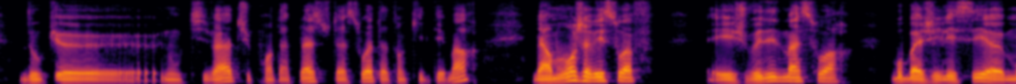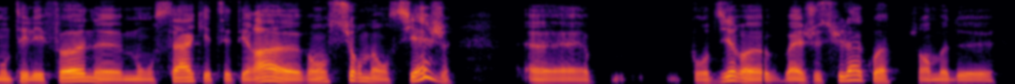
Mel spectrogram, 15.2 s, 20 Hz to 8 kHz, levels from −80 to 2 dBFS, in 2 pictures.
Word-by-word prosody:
donc 100 Hz, 0 st, -4 dB
heu, 80 Hz, -3 st, 0 dB, 0.2 s
donc 90 Hz, -1 st, -7 dB
tu -, -, -8 dB
y -, -, -10 dB
vas, -, -, +3 dB
tu -, -, -10 dB
prends -, -, -7 dB
ta 80 Hz, -, -8 dB
place, 115 Hz, +6 st, 0 dB
tu 120 Hz, -, -14 dB
t'assois, 90 Hz, +8 st, -1 dB
tu 95 Hz, -, -6 dB
attends 95 Hz, +1 st, -7 dB
qu'il 95 Hz, -, -14 dB
démarre, -, -, -3 dB, 0.4 s
mais -, -, +2 dB
à -, -, +7 dB
un -, -, +5 dB
moment, 115 Hz, +8 st, +5 dB
j'avais 140 Hz, -3 st, +6 dB
soif 130 Hz, -1 st, +2 dB, 0.4 s
et 90 Hz, +1 st, 0 dB
je 95 Hz, -, -5 dB
venais 115 Hz, +6 st, +3 dB
de 130 Hz, -, -3 dB
m'asseoir. 125 Hz, -3 st, +1 dB, 0.3 s
Bon, 110 Hz, -, -1 dB
ben, 105 Hz, -1 st, +6 dB
j'ai 100 Hz, +1 st, -2 dB
laissé, 105 Hz, +5 st, +2 dB
heu, 100 Hz, -, +6 dB
mon 100 Hz, +2 st, -3 dB
téléphone, 115 Hz, +7 st, +3 dB
heu, 95 Hz, -2 st, +1 dB
mon 95 Hz, +1 st, -4 dB
sac 125 Hz, +5 st, +1 dB
et -, -, -2 dB
cetera, 95 Hz, +10 st, +3 dB
heu, 90 Hz, -, +5 dB
vraiment 100 Hz, +4 st, -1 dB
sur 120 Hz, +2 st, 0 dB
mon 105 Hz, -5 st, -3 dB
siège, -, -, +1 dB, 0.6 s
heu, 80 Hz, -2 st, -3 dB, 0.7 s
pour 90 Hz, 0 st, -5 dB
dire, 150 Hz, -, +1 dB
heu: 90 Hz, -, +3 dB, 0.2 s
«Bah, 85 Hz, +1 st, +1 dB
je 85 Hz, -, -7 dB
suis 145 Hz, +9 st, -5 dB
là, 165 Hz, 0 st, +2 dB
quoi». 105 Hz, -6 st, -2 dB
Genre, 80 Hz, -, -7 dB
en -, -, -8 dB
mode, 90 Hz, -2 st, -5 dB
heu: 80 Hz, -3 st, -5 dB
100 Hz, 225 wpm, -22 LUFS, 90-120 Hz, 0.7 s, à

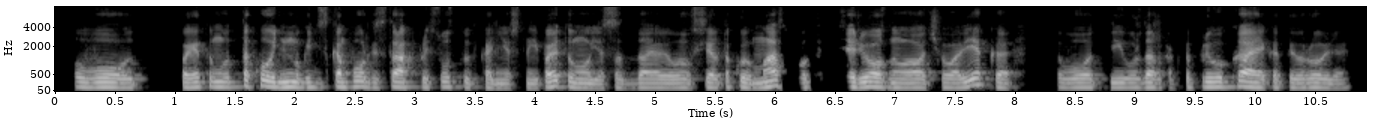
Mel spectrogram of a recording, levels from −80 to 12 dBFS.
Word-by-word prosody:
Вот. 120 Hz, -2 st, +2 dB, 0.3 s
Поэтому 130 Hz, +1 st, +1 dB
такой 140 Hz, 0 st, +2 dB
немного 125 Hz, -1 st, +3 dB
дискомфорт 130 Hz, +2 st, 0 dB
и -, -, -4 dB
страх 125 Hz, +1 st, +2 dB
присутствует, 125 Hz, +1 st, -6 dB
конечно. 105 Hz, -1 st, -5 dB
И 105 Hz, -, -4 dB
поэтому 125 Hz, -2 st, +1 dB
я 105 Hz, -1 st, -2 dB
создаю 110 Hz, +1 st, -2 dB
се 115 Hz, 0 st, -1 dB
такую 120 Hz, +1 st, -2 dB
маску 125 Hz, -1 st, +1 dB, 0.2 s
серьёзного 120 Hz, -3 st, +2 dB
человека. 120 Hz, +4 st, -1 dB, 0.3 s
Вот. 120 Hz, 0 st, -2 dB
И 120 Hz, 0 st, -1 dB
уж 120 Hz, -1 st, -3 dB
даже 120 Hz, -2 st, +1 dB
как-то 110 Hz, +2 st, -11 dB
привыкаю 130 Hz, 0 st, +3 dB
к -, -, -14 dB
этой 115 Hz, -1 st, -3 dB
роли. 115 Hz, -2 st, -2 dB
120 Hz, 150 wpm, -22 LUFS, 115-125 Hz, 0.3 s, немного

